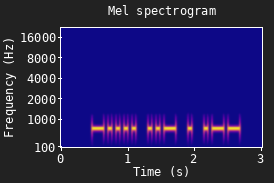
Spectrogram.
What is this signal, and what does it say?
Morse code, heard as a keyed tone, about 20 wpm, 700 Hz. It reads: 6UEW
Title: Four Challenging Letter-Number Combinations 20wpm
